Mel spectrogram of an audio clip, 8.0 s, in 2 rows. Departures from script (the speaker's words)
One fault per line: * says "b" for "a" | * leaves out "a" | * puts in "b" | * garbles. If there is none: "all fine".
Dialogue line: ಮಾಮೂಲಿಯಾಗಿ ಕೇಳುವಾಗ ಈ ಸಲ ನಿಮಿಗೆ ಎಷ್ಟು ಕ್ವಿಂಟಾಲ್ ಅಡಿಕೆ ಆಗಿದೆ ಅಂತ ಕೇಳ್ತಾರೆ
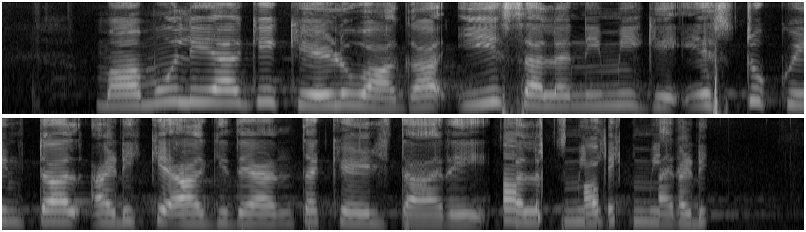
* garbles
